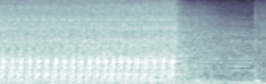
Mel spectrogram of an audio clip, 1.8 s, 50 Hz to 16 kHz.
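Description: Rapid mechanical rattling of a tool tightening a suspension bolt with a 21 mm socket and 15/16 nut on a 2006-2018 Ram 1500, loud and continuous for about a second before cutting off abruptly.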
